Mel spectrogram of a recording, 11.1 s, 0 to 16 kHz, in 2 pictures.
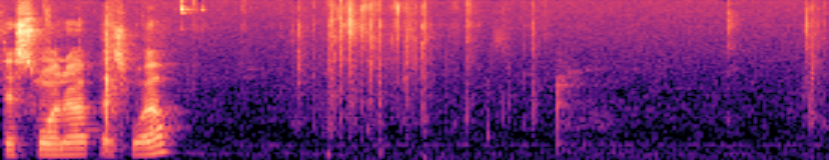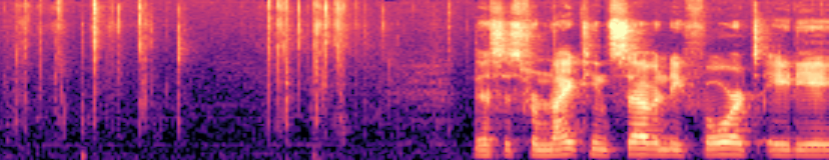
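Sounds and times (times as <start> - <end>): plastic wrap crinkling: 1.9 - 3.7, 5.3 - 8.6.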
